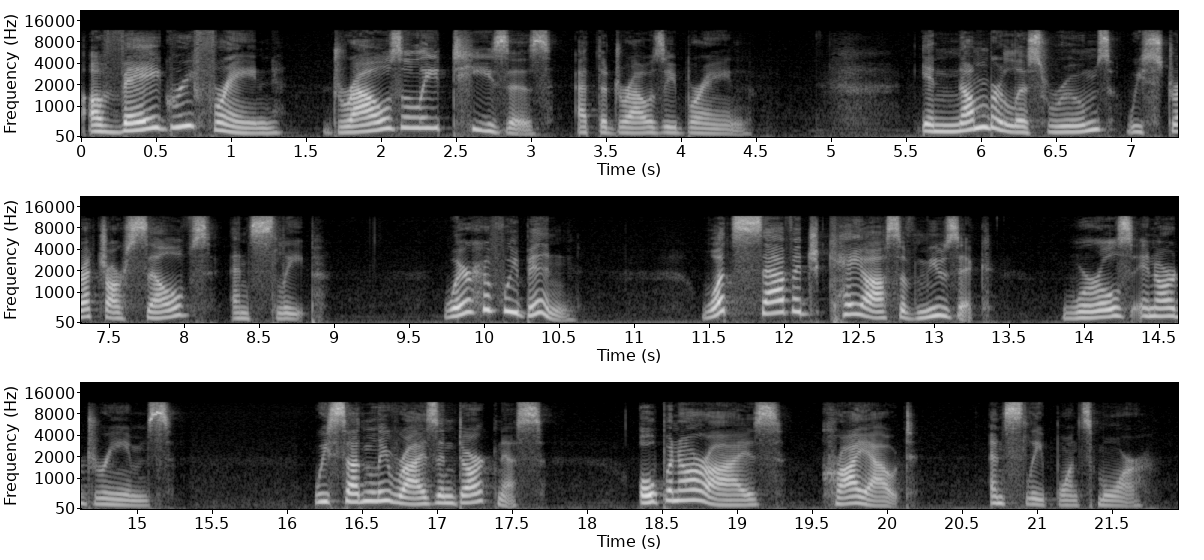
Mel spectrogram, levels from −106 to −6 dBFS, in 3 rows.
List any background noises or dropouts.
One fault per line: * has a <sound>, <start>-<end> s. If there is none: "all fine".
all fine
